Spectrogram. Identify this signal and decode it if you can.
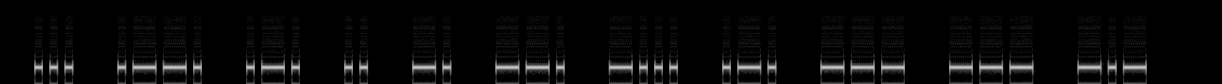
Morse code, heard as a keyed tone, about 16 wpm, spaced as for 11 wpm, 800 Hz. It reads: SPRINGBROOK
